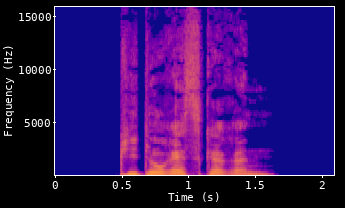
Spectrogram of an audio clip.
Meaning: inflection of pittoresk: 1. strong genitive masculine/neuter singular comparative degree 2. weak/mixed genitive/dative all-gender singular comparative degree
- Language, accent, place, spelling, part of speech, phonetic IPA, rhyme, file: German, Germany, Berlin, pittoreskeren, adjective, [ˌpɪtoˈʁɛskəʁən], -ɛskəʁən, De-pittoreskeren.ogg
